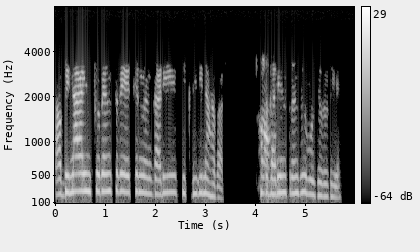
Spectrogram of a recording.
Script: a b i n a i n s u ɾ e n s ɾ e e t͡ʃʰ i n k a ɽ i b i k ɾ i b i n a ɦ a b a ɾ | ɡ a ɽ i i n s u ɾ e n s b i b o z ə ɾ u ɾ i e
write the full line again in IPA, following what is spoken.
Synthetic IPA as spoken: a b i n a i n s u ɾ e n s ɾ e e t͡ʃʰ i n ɡ a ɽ i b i k ɾ i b i n a ɦ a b a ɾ | ɡ a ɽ i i n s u ɾ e n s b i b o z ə ɾ u ɾ i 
